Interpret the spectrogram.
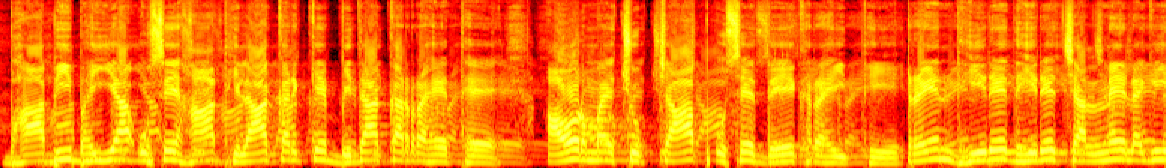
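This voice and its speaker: Slow, calm male storyteller. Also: on the high side. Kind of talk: scripted first-person story narration.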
